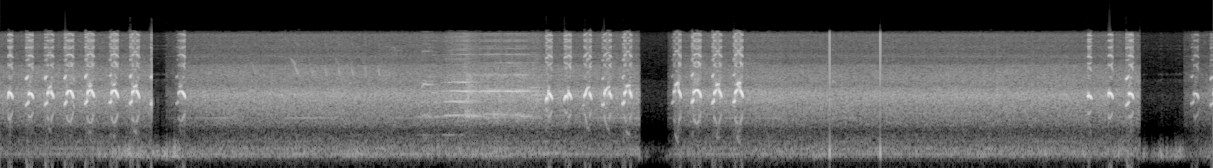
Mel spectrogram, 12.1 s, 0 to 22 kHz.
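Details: Female osprey on a nest in 93-degree heat, fussing for food: short bursts of four or five high, shrill chirps separated by long quiet gaps and brief dropouts, with steady low background noise.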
